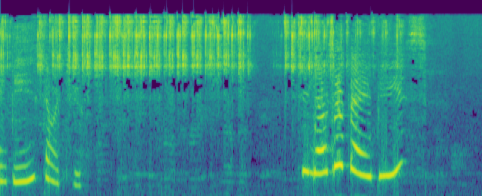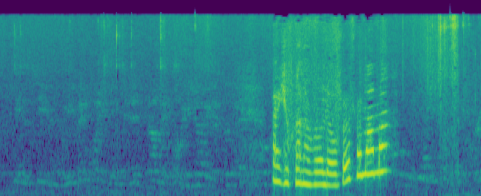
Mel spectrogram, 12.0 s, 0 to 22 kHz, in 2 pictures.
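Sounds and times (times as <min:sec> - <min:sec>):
plastic ball rattle shaken: 0:00.0 - 0:05.2.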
